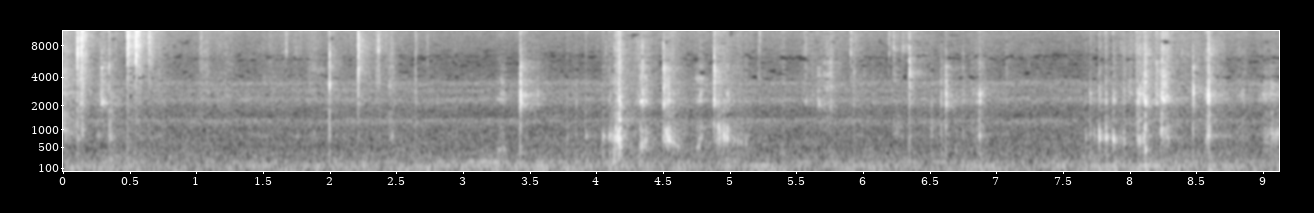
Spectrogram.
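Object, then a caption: Bar of soap scraped with a metal blade. A metal utility blade scrapes across the surface of a solid green bar of soap, curling off thin shavings. Quiet, bright, crisp scraping clicks and short rasping strokes come in irregular clusters over a faint steady background hiss.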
